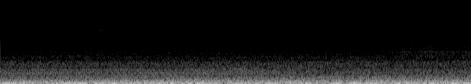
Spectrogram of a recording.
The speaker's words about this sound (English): Holy man, Jesus. Got this guy in a truck who's in a really big rush.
